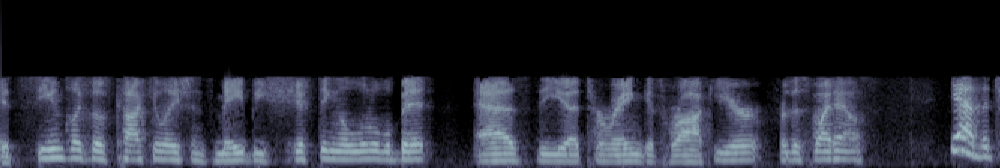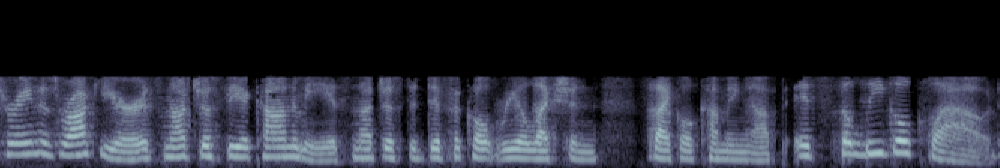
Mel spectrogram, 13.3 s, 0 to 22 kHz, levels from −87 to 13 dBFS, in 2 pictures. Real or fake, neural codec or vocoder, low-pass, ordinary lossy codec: fake; codec, 16 kHz, 0.4 kbps, LongCat-Audio-Codec; 7.2 kHz; AAC, 16 kbps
